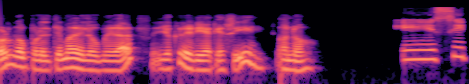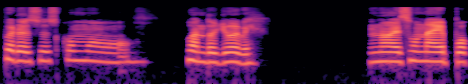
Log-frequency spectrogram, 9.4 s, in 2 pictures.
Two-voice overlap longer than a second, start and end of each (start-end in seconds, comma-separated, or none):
none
